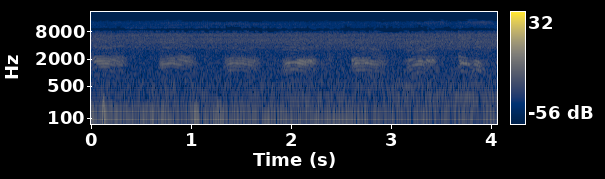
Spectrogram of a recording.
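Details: Insistent begging by a female crow wanting food from the male: seven rapid, rhythmic, harmonic caws roughly every half second, with steady high hiss in the background.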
